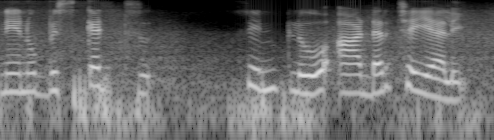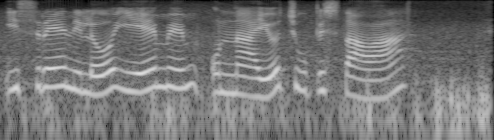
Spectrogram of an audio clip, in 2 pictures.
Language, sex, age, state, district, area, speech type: Telugu, female, 30-45, Andhra Pradesh, East Godavari, rural, read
